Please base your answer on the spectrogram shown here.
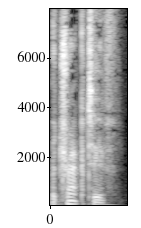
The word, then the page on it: attractive: British English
